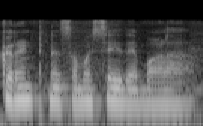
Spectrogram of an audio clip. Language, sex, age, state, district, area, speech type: Kannada, male, 45-60, Karnataka, Koppal, urban, spontaneous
